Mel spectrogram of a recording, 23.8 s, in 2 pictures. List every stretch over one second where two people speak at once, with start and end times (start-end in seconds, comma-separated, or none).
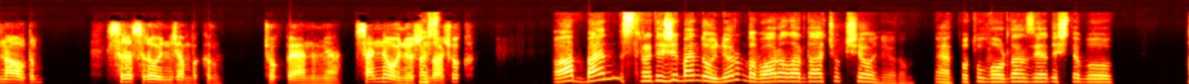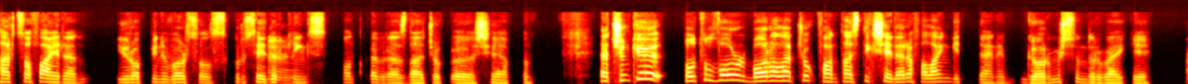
none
